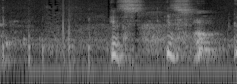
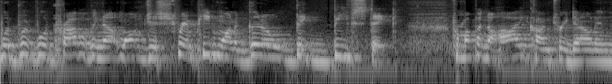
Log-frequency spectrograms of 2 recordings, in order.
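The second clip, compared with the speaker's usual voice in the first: put-on Australian accent for improv; Aussie accent; 3 semitones lower than usual. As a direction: talk like an Aussie bloke. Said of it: "Give us an Aussie accent".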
